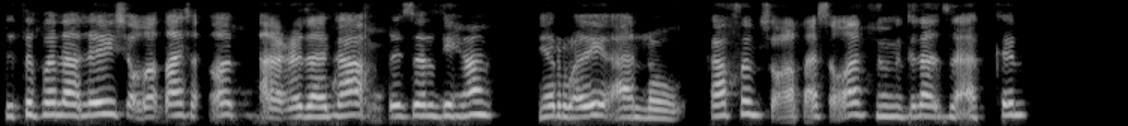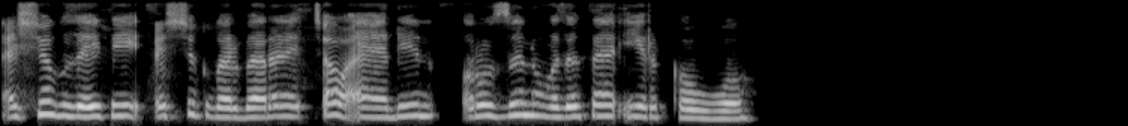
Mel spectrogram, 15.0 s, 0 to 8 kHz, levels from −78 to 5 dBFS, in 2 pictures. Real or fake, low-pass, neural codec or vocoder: fake; 7.2 kHz; codec, 16 kHz, 2 kbps, FreqCodec, larger model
